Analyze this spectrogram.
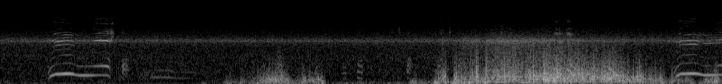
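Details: At its nest on a December evening in 2013, a Eurasian eagle-owl calls twice, each a short upslurred then level tonal note. The calls are separated by several seconds of rustling and scuffling nest noise.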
